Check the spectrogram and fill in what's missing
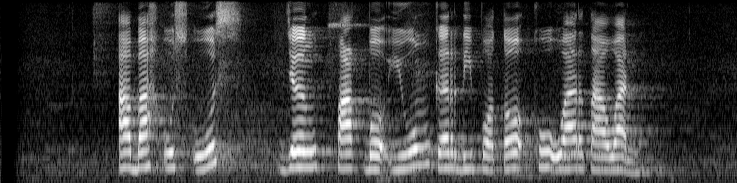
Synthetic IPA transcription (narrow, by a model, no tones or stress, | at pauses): ʔabahusus | d͡ʒɨŋpak̚bɔʔjuŋkɨrdipɔt̪ɔkuwart̪awan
